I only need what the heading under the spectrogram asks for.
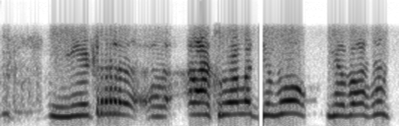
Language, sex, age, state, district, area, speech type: Kashmiri, male, 18-30, Jammu and Kashmir, Shopian, rural, conversation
